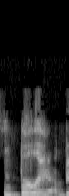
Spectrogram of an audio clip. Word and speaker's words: birria: I do not know how to pronounce this word. So, birria, Bria. – birria, it's spelled BIRRIA.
